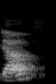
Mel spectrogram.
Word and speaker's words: dove: ठीक है, तो यहाँ पे आपने दो वर्ड्स देखे, डव डोव. दोनों के स्पेलिंग सेम है, प्रोनाउंसिएशन अलग है और मीनिंग्स भी अलग है.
